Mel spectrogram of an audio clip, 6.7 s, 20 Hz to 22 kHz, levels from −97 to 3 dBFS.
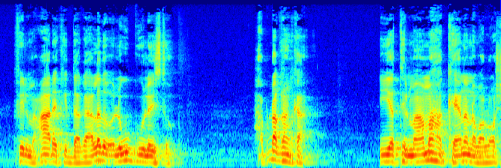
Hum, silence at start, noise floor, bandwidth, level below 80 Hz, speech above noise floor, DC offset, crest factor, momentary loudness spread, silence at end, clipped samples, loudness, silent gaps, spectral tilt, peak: none; 0.2 s; -57 dBFS; 18 kHz; -60 dBFS; 41 dB; under 0.1%; 18 dB; 12 LU; 0 s; under 0.1%; -17 LUFS; none; -5.5 dB/octave; 0 dBFS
